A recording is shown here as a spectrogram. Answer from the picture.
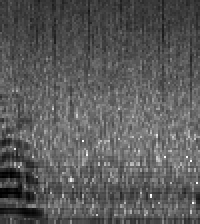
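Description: Steady rain falling, an even hiss that fills the pause once a single spoken word ends about half a second in.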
